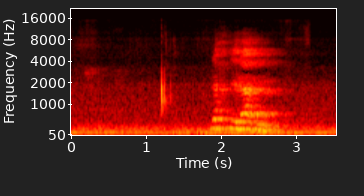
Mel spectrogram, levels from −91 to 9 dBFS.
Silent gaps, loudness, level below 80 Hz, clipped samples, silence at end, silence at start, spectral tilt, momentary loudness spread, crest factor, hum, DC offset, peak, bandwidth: none; -32 LUFS; -62 dBFS; under 0.1%; 0 s; 0 s; -5.5 dB/octave; 15 LU; 24 dB; none; under 0.1%; -8 dBFS; 15.5 kHz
